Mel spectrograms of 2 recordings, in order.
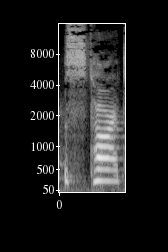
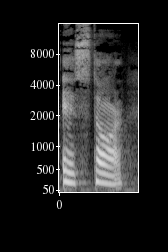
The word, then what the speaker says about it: star: مثلا لغت S که star تلفظ میشه اما خیلی از ایرانی ها میگن استار یعنی قبل از اس یک ای هم اضافه میکنن میگن استار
